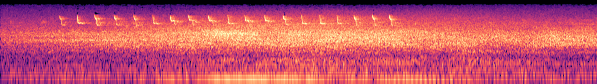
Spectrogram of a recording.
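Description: A bird singing a long run of short, high, down-slurred notes, about three a second, that stops about eight seconds in, over a steady outdoor rush that swells in the middle.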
